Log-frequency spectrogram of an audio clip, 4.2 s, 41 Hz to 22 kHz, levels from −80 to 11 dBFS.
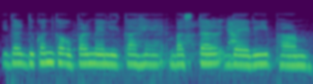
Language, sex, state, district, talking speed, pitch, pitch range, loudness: Hindi, female, Arunachal Pradesh, Lower Dibang Valley, 160 wpm, 185 Hz, 180-195 Hz, -14 LUFS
